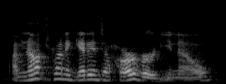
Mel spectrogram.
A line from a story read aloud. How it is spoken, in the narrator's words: Val growled defensively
